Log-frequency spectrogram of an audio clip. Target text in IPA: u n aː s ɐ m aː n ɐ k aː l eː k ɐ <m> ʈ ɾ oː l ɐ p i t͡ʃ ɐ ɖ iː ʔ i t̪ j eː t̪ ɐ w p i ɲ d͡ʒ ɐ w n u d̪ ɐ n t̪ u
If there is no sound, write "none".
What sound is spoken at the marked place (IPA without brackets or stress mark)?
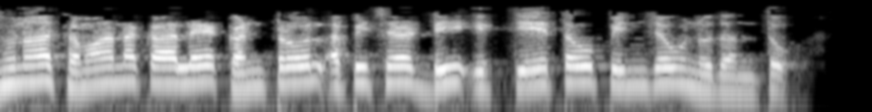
ɳ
